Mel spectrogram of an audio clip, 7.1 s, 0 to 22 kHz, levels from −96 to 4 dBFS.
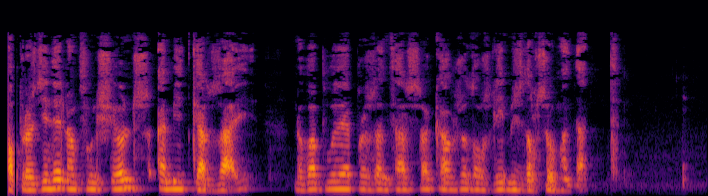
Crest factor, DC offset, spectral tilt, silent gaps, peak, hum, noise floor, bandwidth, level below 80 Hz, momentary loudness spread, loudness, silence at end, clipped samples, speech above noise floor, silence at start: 22 dB; under 0.1%; -5.5 dB/octave; none; -6 dBFS; none; -69 dBFS; 11.5 kHz; -74 dBFS; 11 LU; -27 LUFS; 0.9 s; under 0.1%; 42 dB; 0.05 s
